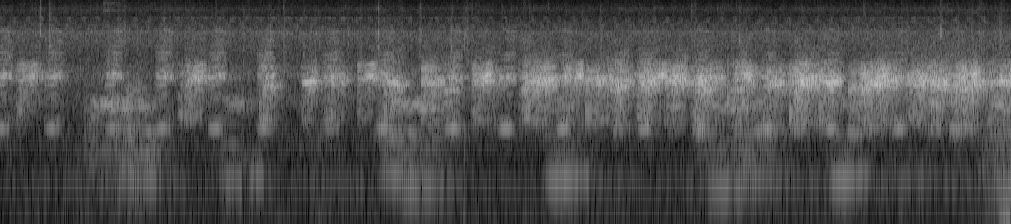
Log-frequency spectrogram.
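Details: A loud night chorus of frogs at a porch in the Philippines during rain: overlapping pulsed croaks over a steady high trilling hum and falling rain.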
